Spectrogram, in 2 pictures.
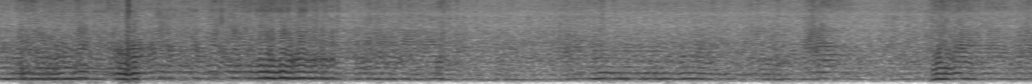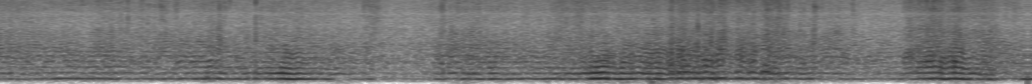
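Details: Honey bees buzzing inside their hive: a dense, steady hum with a strong low drone band and stacked overtones, swelling and easing in waves every couple of seconds, with occasional soft clicks from insects moving close by.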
